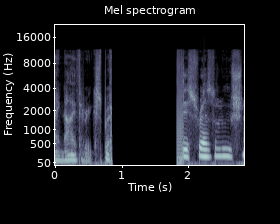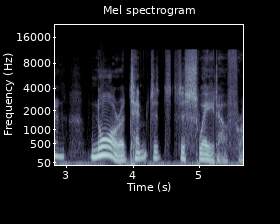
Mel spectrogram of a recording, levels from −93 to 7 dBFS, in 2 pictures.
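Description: At 0.82 s the cable is pulled and plugged in: a pop, then roughly 1.08 s of near silence, then a 75 ms burst of 50 Hz mains buzz as only the tip touches, and a second pop at 1.93 s. The buzz is what distinguishes this from a plain dropout.

From 2.22 to 2.25 s, hard clipping flattens the peaks by about 1 dB of overdrive, giving a short crackle on the loudest moment. It returns from 3.51 to 3.58 s. The overload is slight, so it stays a crackle and never becomes a continuous fuzz.

At 3.39 s, compressed frames are skipped. About 20 ms of sound, which fits a single frame of roughly 21.3 ms, is missing, and the audio jumps ahead.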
